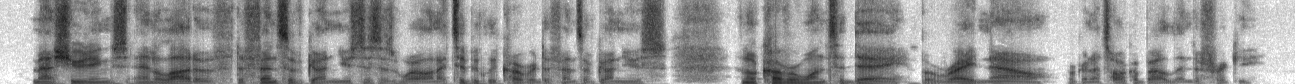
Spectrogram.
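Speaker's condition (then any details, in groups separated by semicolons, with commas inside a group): No condition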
